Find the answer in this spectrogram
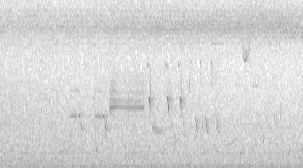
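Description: Quiet outdoor ambience with a steady high hiss and faint chirping of small birds, a quick run of short high chirps about two to four seconds in.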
